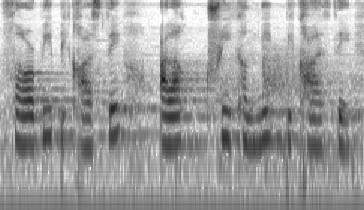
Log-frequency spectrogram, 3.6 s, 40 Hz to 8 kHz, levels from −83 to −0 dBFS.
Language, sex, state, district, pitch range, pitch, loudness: Nagamese, female, Nagaland, Dimapur, 210-240 Hz, 220 Hz, -21 LUFS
